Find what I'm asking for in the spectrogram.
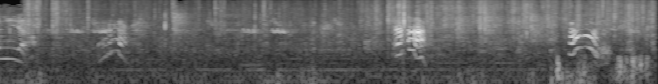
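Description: A dog barks, yips and whimpers in short scattered bursts, fairly close, while people talk and move around over a steady background rumble.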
